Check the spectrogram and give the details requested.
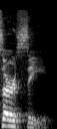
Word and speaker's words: Circe: me to react to I just did the pronunciation and now I already forgot it Cersei Cersei perfect it's Cersei okay for those of you that aren't aware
